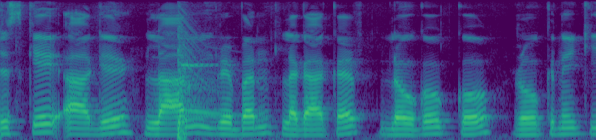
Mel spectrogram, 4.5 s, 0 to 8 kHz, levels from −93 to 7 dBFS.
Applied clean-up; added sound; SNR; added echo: none; Gunshot, gunfire; 10 dB; none.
